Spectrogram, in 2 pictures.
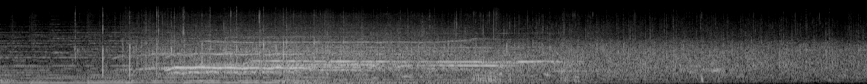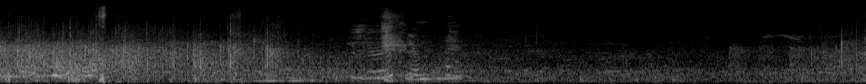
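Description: Audience applause at the Miss Czech Republic 2022 final swells loudly under stage music, then settles into a sustained, crowd-wide clapping that gradually thins toward the end, with a little cheering mixed in.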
